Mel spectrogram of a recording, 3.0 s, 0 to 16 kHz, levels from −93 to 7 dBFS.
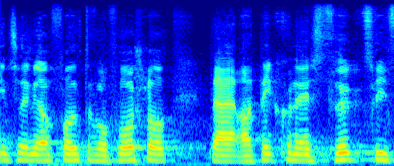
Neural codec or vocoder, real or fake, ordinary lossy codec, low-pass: codec, 32 kHz, 1.9 kbps, SNAC; fake; none; 14.4 kHz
